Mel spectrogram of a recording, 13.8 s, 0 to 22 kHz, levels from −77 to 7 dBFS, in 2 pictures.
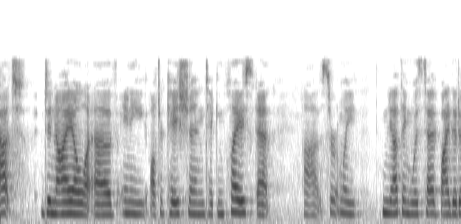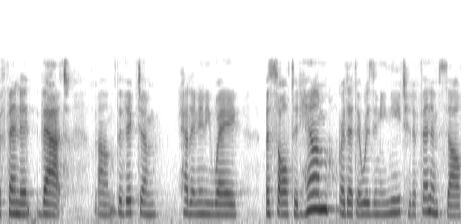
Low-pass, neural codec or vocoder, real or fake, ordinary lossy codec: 7.2 kHz; codec, 16 kHz, 2 kbps, FunCodec, trained on LibriTTS, 25 frames a second; fake; AAC, 48 kbps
